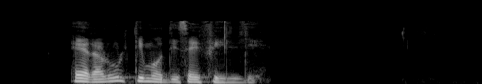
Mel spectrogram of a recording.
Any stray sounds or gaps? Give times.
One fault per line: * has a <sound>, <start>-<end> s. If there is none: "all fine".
all fine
